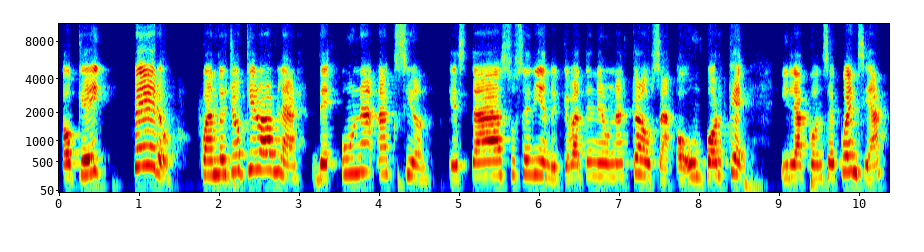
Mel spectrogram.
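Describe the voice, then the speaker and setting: A woman's voice: fairly high pitch, sharp tone. A woman with a Mexican Spanish accent teaching a grammar lesson to schoolchildren, often checking in with "¿ok?". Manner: slow, checks in with "¿ok?".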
